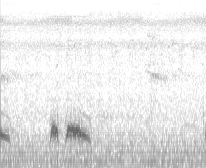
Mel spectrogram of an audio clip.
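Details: Spotted dove used as a decoy to lure wild doves; two brief low coos, the second longer and gently falling, then a quiet pause with faint background hiss.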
